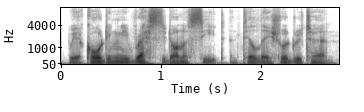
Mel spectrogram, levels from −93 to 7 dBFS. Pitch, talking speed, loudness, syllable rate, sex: 85 Hz, 215 wpm, -20 LUFS, 6.2 syllables/s, male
